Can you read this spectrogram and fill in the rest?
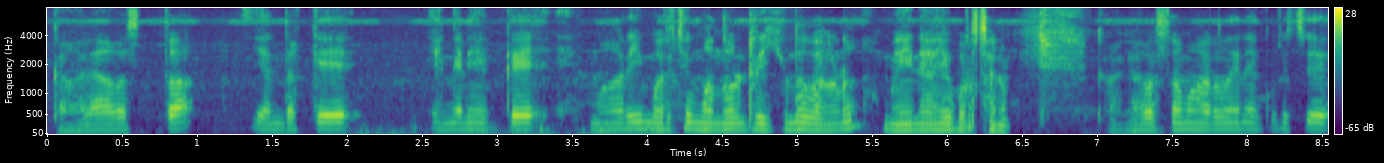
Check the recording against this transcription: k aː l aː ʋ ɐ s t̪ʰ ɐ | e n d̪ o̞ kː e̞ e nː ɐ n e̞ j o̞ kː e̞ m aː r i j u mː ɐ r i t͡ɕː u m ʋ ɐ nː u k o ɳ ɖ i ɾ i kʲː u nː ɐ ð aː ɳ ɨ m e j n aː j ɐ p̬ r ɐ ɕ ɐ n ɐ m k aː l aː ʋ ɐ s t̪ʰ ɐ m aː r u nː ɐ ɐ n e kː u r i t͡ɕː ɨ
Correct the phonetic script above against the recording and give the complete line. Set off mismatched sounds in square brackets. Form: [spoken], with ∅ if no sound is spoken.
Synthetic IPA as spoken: k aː l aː ʋ ɐ s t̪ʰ ɐ | e n d̪ o̞ kː e̞ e [ŋː] ɐ n e̞ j o̞ kː e̞ m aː r i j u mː ɐ r i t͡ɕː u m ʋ ɐ nː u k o ɳ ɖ i ɾ i kʲː u nː ɐ ð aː ɳ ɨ m e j n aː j ɐ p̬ r ɐ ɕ ɐ n ɐ m k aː l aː ʋ ɐ s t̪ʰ ɐ m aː r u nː ɐ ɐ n e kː u r i t͡ɕː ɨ

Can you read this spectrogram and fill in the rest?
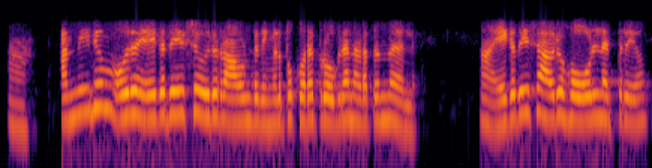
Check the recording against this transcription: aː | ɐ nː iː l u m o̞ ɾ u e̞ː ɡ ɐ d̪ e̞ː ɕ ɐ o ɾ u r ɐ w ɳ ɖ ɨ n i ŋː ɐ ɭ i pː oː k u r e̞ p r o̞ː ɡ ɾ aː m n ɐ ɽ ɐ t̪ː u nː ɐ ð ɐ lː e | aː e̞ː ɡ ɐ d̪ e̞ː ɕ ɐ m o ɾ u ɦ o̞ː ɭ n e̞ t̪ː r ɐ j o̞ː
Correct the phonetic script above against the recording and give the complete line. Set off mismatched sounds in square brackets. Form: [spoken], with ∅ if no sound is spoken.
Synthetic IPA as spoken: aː | ɐ nː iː l u m o̞ ɾ u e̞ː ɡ ɐ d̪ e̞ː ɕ ɐ o ɾ u r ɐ w ɳ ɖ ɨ n i ŋː ɐ ɭ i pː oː k u r e̞ p r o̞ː ɡ ɾ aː m n ɐ ɽ ɐ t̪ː u nː ɐ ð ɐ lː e | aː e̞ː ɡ ɐ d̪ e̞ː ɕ ɐ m o ɾ u ɦ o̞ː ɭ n e̞ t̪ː r ɐ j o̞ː

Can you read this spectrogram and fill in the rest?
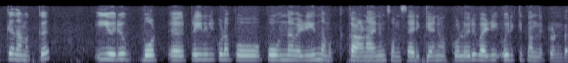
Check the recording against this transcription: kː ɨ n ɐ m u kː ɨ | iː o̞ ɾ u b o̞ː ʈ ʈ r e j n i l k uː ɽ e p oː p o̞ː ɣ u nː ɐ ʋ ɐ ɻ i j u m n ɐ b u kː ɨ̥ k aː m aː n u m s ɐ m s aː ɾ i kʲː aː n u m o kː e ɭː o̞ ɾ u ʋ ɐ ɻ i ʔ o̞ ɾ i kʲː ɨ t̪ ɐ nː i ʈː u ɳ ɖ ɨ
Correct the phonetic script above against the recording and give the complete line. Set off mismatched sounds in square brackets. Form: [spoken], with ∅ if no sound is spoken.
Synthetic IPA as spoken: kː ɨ n ɐ m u kː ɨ | iː o̞ ɾ u b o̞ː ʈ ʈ r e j n i l k uː ɽ e p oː p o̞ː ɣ u nː ɐ ʋ ɐ ɻ i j u m n ɐ [m] u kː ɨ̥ k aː [ɳ] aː n u m s ɐ m s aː ɾ i kʲː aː n u m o kː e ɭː o̞ ɾ u ʋ ɐ ɻ i ʔ o̞ ɾ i kʲː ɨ t̪ ɐ nː i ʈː u ɳ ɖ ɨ

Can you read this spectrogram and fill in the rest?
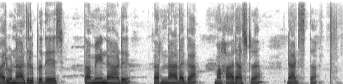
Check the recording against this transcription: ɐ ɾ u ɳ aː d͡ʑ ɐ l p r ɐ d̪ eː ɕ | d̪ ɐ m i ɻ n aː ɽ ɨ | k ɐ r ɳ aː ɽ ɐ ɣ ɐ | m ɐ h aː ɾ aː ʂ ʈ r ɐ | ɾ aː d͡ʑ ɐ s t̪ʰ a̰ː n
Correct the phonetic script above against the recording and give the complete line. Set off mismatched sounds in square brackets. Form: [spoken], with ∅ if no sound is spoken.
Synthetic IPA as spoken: ɐ ɾ u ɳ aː d͡ʑ ɐ l p r ɐ d̪ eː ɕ | [t̪] ɐ m i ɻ n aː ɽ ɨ | k ɐ r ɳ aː ɽ ɐ ɣ ɐ | m ɐ h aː ɾ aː ʂ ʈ r ɐ | ɾ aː d͡ʑ ɐ s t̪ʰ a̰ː n

